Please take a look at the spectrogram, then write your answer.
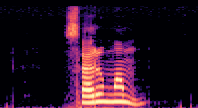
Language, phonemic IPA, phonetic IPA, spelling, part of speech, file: Tamil, /tʃɐɾʊmɐm/, [sɐɾʊmɐm], சருமம், noun, Ta-சருமம்.ogg
- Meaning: skin, hide, leather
